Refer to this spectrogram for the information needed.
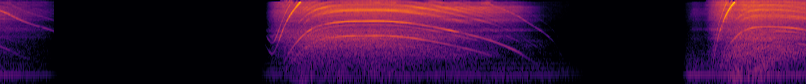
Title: Dentist Drill Sound Effect - Sonido Torno de Dentista - Effet sonore de forage de dentiste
